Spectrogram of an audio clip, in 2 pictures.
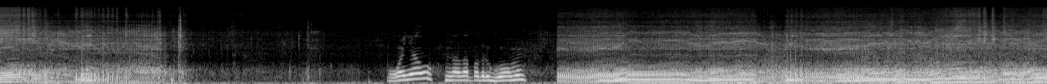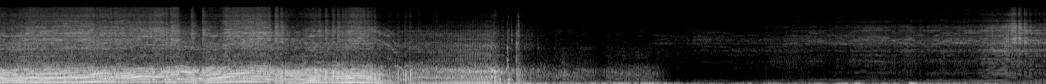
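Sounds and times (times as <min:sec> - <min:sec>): two-stroke engine revving: 0:00.0 - 0:02.0, 0:05.6 - 0:15.7, 0:18.3 - 0:20.9.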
